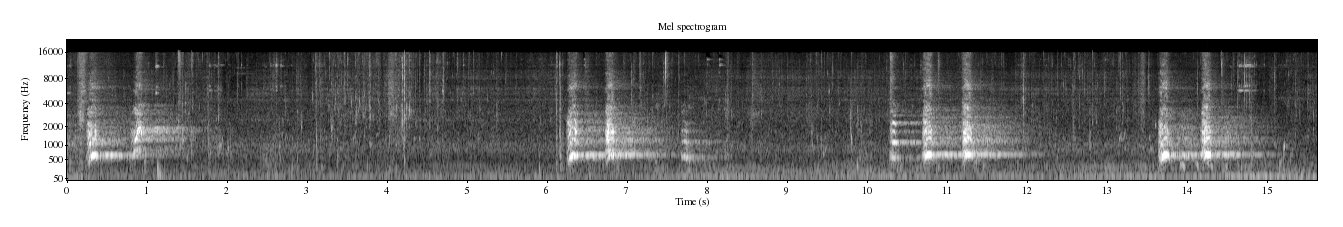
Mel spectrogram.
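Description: Dog barking in short, high-pitched bursts of two or three barks, four times, with water dribbling and sloshing in a plastic wading pool as dogs wade in it.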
